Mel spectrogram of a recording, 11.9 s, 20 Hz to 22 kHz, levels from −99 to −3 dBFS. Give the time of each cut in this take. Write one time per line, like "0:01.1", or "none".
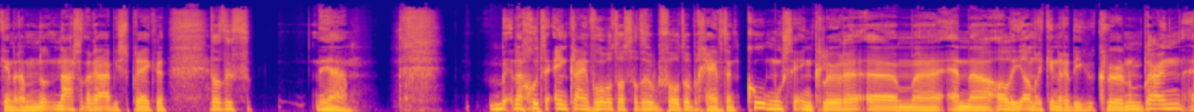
0:02.1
